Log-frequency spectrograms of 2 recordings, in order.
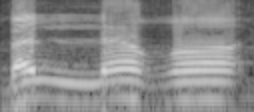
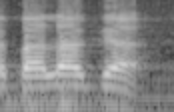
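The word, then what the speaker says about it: بَلَّغَ: Dari kata ballagha yuballighu. Ya. Ballagha dibacanya, bukan bahasa Sunda balaga, ya.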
